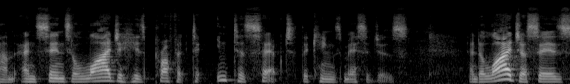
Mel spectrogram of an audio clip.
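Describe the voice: The speaker does plain reading aloud. The pitch varies in an ordinary way.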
